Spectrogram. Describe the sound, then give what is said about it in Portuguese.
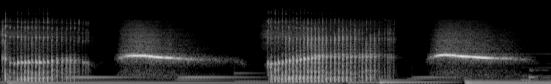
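Two loud snores in a steady rhythm, each a rough, rumbling inhale followed by a high, falling whistle on the exhale, with no talking: the wolf snoring after going back to bed and falling asleep, in a telling of Little Red Riding Hood (Chapeuzinho Vermelho). “Tendo assim satisfeito o apetite, voltou para a cama, ferrou no sono e começou a roncar sonoramente.”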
